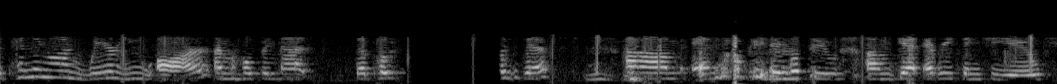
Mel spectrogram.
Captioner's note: laughter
